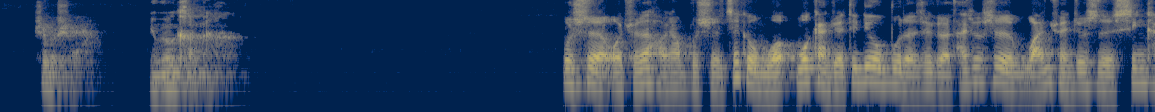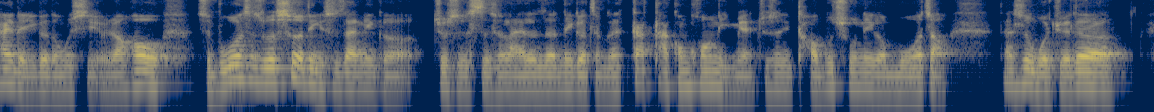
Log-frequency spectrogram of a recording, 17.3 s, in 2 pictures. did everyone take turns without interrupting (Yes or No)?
Yes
